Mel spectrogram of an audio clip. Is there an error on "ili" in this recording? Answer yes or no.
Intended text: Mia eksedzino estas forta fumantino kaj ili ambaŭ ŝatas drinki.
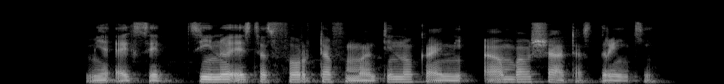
yes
